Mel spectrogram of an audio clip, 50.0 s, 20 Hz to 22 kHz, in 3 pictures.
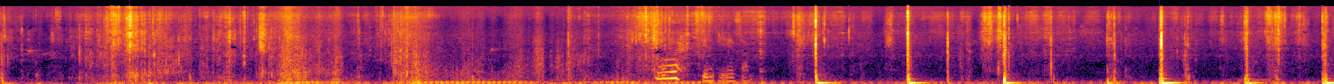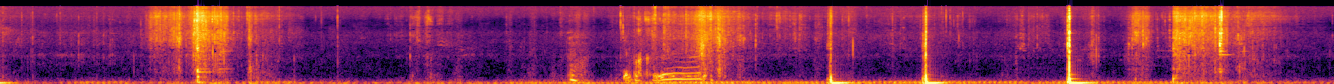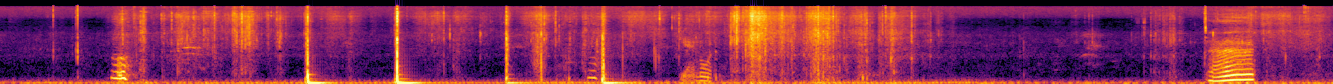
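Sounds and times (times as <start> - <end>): scraping of soil and roots: 0.0 - 20.2, 23.8 - 32.8, 34.8 - 45.1
spade striking soil: 9.5 - 12.9, 13.8 - 17.0, 18.8 - 20.0, 26.7 - 28.6, 29.4 - 32.6, 35.7 - 41.6
spade thudding into soil: 19.0 - 19.8, 38.3 - 38.9, 39.6 - 41.3.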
